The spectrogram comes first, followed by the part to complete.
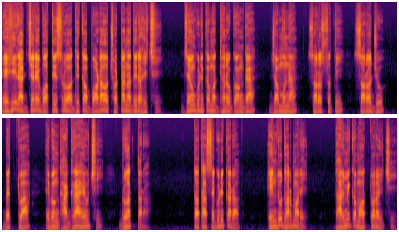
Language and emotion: Odia, neutral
